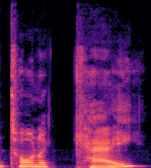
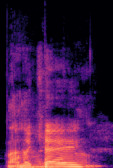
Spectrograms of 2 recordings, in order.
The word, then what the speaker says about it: tourniquet: Isn't it a tourniquet? Isn't that tourniquet? Yeah, I guess you're right. That makes more sense. The T is silent, right? So yeah, I mean, I'm not flaming you for your pronunciation.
